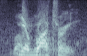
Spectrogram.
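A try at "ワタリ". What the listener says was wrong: Not watery. Not watery. Watari. Watari. Watari.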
